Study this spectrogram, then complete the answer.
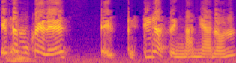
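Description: Noticeable background noise accompanies a woman with a Rioplatense accent whose pitch swings very widely. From Argentina, Buenos Aires province (conurbano). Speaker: investigative journalist. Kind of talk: interview.

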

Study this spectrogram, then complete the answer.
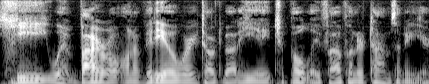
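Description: A man speaks with a Louisiana accent. His pitch sits fairly low. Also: very clean recording, silent background. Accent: Louisiana Southern US. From Louisiana, US South. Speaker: motivational speaker and business coach. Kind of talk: casual chat.

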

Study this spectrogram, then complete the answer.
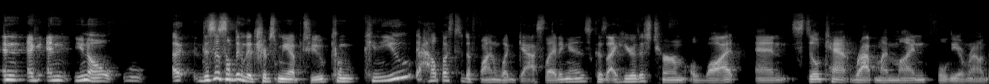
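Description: A man with a fairly high pitch speaks at a moderate pace, his voice making very wide pitch swings and big swings in loudness. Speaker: podcast host. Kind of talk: casual discussion podcast.

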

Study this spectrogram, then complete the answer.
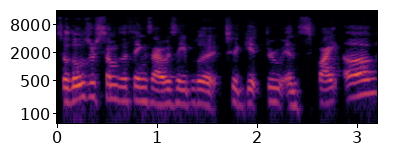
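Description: Speaking at a fairly quick pace with an American accent, a woman sounds somewhat breathy. Her pitch varies in an ordinary way, and the background is quiet. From Miami, Florida. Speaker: state legislator and attorney. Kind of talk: interview.

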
